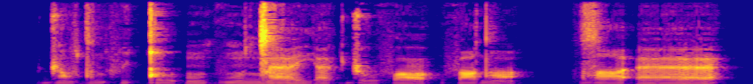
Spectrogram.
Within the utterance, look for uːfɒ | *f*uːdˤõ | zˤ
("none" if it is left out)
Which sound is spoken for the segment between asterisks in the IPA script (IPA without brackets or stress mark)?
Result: f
